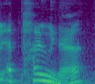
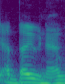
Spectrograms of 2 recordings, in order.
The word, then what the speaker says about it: Epona: Build the shrine to Epona, as opposed to Abona, which is a slight mispronunciation, it should be said.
